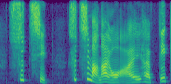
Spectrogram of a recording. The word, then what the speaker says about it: 숱이: And now you know how to pronounce this word correctly, right? It's 숱이.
